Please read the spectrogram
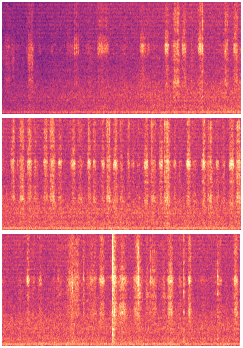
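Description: Knife blade scraping and shaving bead foam, a continuous scratchy rasp with many small ticks, growing louder over the first few seconds; the foam is being trimmed down to seat a plywood retract mount level. A steady low hum runs underneath.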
